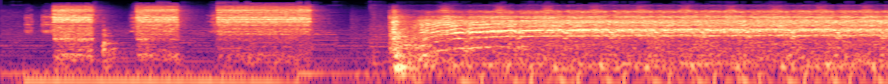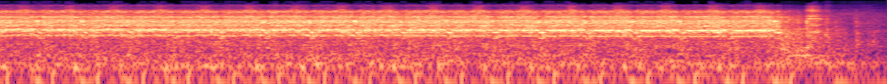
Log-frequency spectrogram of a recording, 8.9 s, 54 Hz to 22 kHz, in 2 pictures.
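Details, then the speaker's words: Craftsman ZTS7500 zero-turn, Kohler Courage engine, just after valve adjustment; steady fast starter whir for several seconds, spinning evenly with compression, much improved but not firing up. "Now it feels like it has no compression at all. No, it's definitely got compression."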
